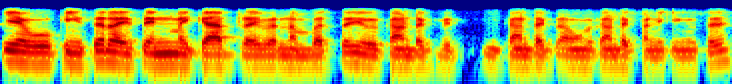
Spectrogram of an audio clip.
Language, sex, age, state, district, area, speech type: Tamil, male, 18-30, Tamil Nadu, Kallakurichi, rural, conversation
